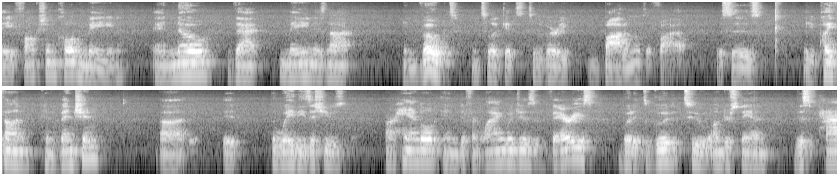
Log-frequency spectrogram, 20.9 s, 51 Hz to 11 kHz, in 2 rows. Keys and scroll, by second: 19.4 Left.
